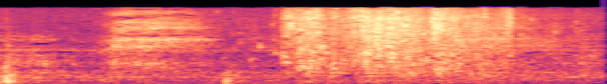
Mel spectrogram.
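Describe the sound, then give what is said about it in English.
A wooden paddle splashes and sloshes as a boat is quietly rowed across a bay. A few soft strokes are heard, fairly faint, with a longer swishing splash in the second half. “One more sound from that paddle, and I will shoot.”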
